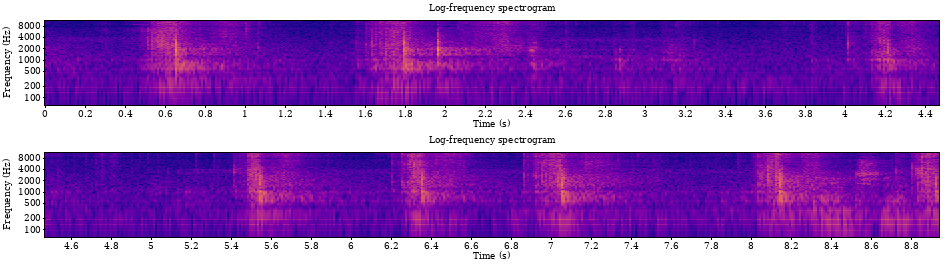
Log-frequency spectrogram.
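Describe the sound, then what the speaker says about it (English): Onions are chopped on a board for an eggplant risotto, about eight crisp knife chops at an unhurried, fairly even pace, close and clear with no speech over them. "We'll move over to the onions."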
